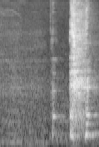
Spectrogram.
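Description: A single loud, harsh cough from a scratchy, irritated throat, close to the mic, preceded by a softer throat sound, in a quiet room.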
